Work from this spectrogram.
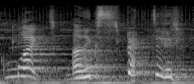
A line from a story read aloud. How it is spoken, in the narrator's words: the director cried gleefully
